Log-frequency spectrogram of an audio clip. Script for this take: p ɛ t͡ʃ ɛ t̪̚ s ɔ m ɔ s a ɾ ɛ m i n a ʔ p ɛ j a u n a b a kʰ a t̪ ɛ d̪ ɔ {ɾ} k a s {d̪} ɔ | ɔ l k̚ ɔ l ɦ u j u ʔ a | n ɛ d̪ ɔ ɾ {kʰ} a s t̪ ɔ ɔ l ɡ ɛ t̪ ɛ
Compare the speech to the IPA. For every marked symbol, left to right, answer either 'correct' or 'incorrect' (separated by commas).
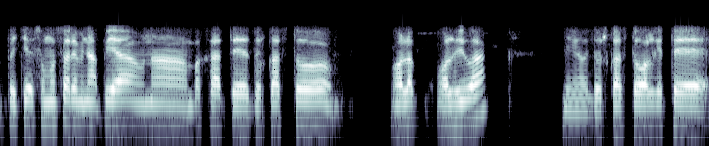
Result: correct, incorrect, incorrect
